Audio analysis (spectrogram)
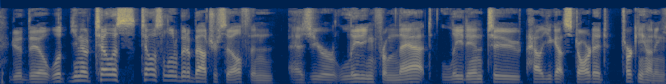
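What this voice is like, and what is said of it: Southern American accent. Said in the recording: “I'll never lose a Southern accent. That just is not going to go away, even if I tried.”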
